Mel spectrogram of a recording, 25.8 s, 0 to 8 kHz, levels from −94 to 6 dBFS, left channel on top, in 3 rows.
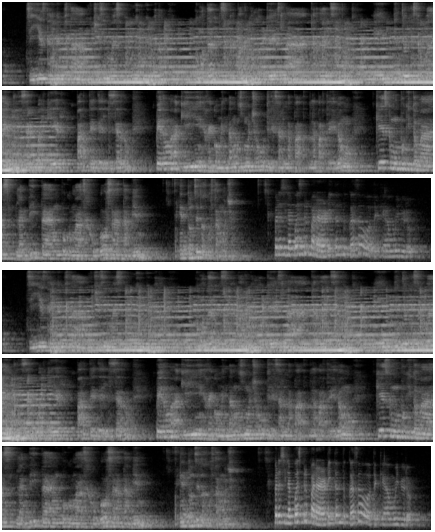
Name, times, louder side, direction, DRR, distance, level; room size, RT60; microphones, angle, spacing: voice 1, 0.5-3.5 3.9-7.1 7.4-11.4 11.7-15.8 16.1-20.1 20.7-21.9, left 1 dB, 45° left, -2 dB, 1.2 m, -29 dB
sound 1, 1.0-9.6, left 1 dB, 40° right, 0.7 m, -22 dB
voice 2, 11.7-12.0 16.8-16.9 17.3-17.4 20.8-21.1 22.7-25.4, right 3 dB, 70° right, 6 dB, 0.6 m, -30 dB
7.5 x 2.6 x 4.8 m, 1.1 s
head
